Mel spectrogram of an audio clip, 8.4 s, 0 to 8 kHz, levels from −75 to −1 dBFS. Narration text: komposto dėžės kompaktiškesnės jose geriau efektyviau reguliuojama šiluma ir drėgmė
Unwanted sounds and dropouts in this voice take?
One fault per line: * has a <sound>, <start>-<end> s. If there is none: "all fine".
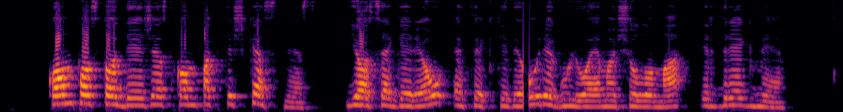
* has a dropout, 5.2-5.3 s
